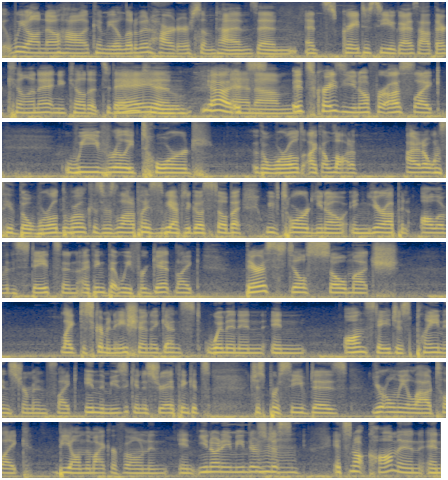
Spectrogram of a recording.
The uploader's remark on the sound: At Okeechobee Fest!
